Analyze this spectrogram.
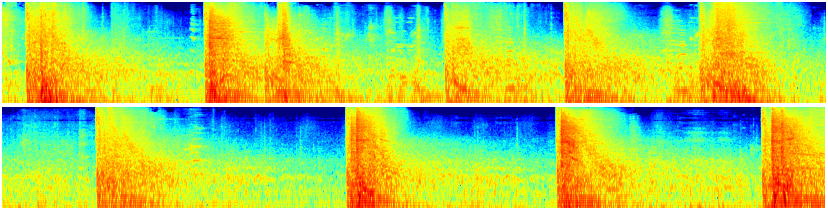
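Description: Apex Legends video game gunfire: loud bursts of shots with sharp attacks and decaying tails, recurring every second or two throughout.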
